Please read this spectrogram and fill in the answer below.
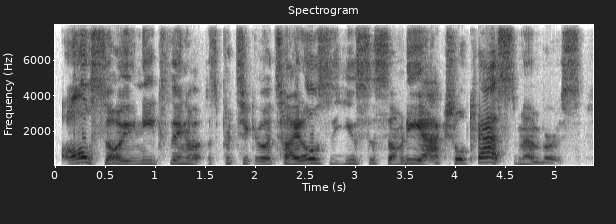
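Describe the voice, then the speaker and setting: A man voicing a chatty, nostalgic big bad wolf with a gravelly, husky voice, giving a folksy casual review. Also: sits high, brisk. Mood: informative.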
